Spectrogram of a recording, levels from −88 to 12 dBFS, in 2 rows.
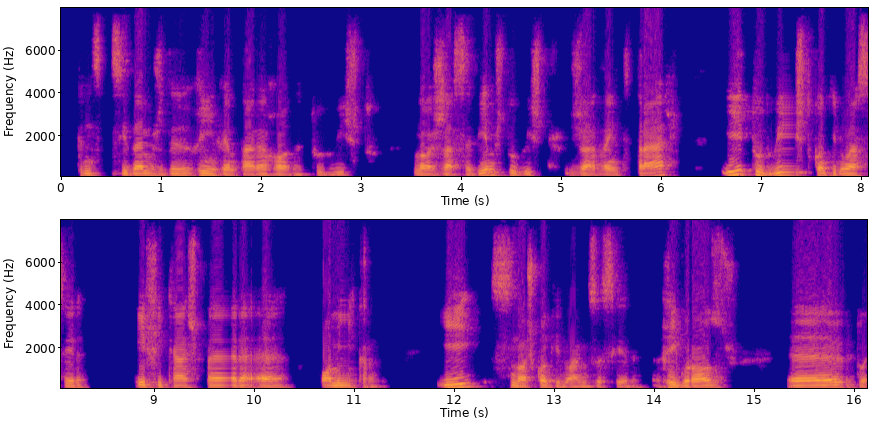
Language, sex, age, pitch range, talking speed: Portuguese, male, 40-59, 95-115 Hz, 125 wpm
